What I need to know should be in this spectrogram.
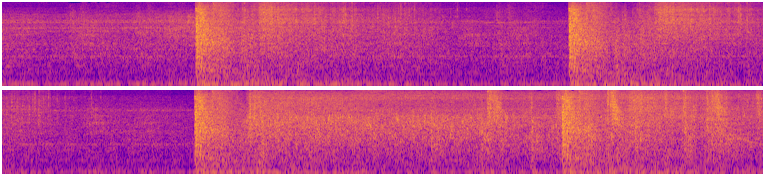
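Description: Explosions burst against a large flying ship.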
